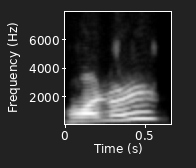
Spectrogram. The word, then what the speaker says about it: honor: F here and honor H in h is silent here okay excuse me honey okay second example okay if H is silent are you going to read it an honor yes age is silent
